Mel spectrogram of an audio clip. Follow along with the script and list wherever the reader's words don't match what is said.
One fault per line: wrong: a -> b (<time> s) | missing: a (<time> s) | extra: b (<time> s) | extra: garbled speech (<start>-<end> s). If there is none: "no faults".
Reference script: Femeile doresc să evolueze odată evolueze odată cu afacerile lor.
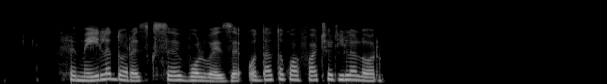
missing: evolueze odată (2.9 s)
